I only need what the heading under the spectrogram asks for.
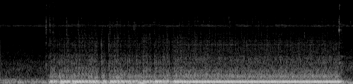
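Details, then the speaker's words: Frigidaire dishwasher (no display, no power, i40 error), float switch under the base lifted by hand: drain pump starts abruptly with a steady low hum for about three seconds, then cuts off; drain pump running normally, indicating flood detection. "Now, you have a switch on the inside. And what it does, it goes up. It turns the machine on. You hear the drain pump."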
